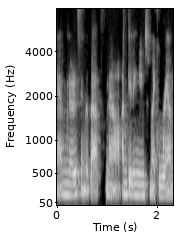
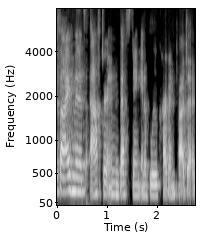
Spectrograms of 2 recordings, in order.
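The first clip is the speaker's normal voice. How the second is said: normal talking voice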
